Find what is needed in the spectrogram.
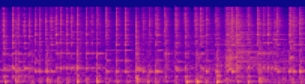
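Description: Pots, pans and metal kitchenware struck with drumsticks as percussion: a fast, steady rhythm of sharp metallic hits, with the pans ringing between strikes.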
